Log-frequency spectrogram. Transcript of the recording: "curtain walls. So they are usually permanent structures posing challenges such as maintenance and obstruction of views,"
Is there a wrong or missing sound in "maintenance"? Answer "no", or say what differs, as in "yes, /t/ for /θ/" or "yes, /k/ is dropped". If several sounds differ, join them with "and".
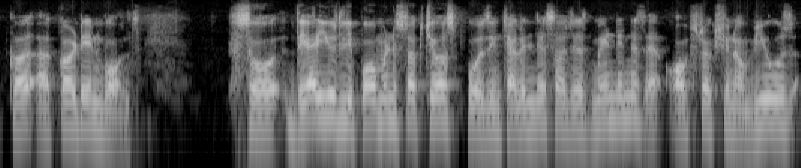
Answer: yes, /n/ is dropped and /s/ is dropped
